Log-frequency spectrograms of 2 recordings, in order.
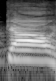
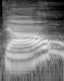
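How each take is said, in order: First: The syllable is said with a low tone. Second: The syllable is said with a rising tone. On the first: "เสียงเอก" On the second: "เสียงจัตวา"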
